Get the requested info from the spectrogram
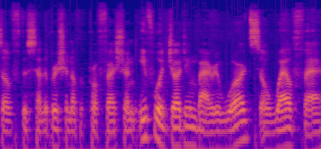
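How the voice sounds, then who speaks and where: Over music in the background, a man talks at a moderate pace. His pitch variation is ordinary. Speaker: podcast host. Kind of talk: podcast interview questions.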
